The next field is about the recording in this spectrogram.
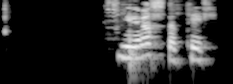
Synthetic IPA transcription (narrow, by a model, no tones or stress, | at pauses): sjɛɣɛɾal̥t̪að̥t̪ʰɪl̥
